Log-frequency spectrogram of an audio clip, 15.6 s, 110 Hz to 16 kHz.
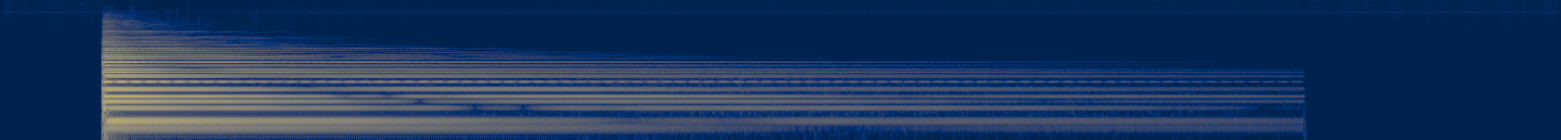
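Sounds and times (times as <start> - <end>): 
piano in a binaural resonance test: 1.0 - 13.0.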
